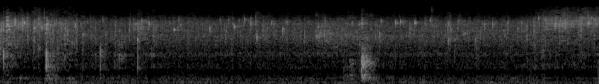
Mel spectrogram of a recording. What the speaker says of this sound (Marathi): लसूण, ते व्यवस्थित आपल्याला असं थोडंसं परतून घ्यायचं आहे.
